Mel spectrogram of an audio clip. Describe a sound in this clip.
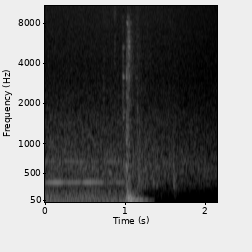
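A menu button clicks once.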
